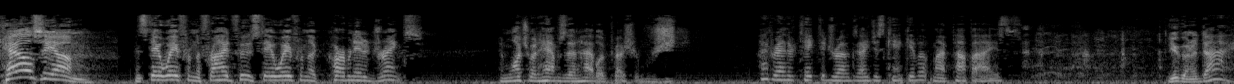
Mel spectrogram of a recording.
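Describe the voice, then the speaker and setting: A man's fairly quick speech with long, frequent pauses and an audible room echo. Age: 60s. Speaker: health lecturer. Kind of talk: lecture. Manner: animated.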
